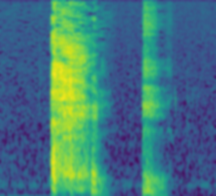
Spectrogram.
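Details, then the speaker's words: Two rough, loose productive coughs from an adult recovering from illness, clearing chest congestion and bringing up phlegm after earlier dry coughing. "I'm doing a lot better IR you can hear me coughing and getting some of the congestion out"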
